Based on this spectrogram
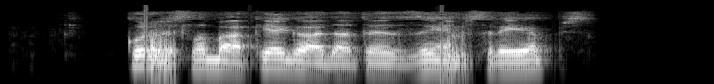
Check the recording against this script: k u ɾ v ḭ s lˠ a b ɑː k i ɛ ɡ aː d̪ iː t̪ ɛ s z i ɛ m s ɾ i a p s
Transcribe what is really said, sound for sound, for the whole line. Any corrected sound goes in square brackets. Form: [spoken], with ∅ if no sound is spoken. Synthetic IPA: k u ɾ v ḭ s lˠ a b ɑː k i ɛ ɡ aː d̪ [aː] t̪ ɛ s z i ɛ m s ɾ i [ɛ] p s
